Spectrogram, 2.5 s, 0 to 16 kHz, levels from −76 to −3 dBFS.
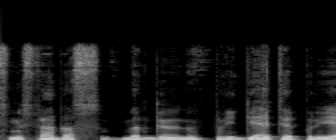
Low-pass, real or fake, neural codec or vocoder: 10.8 kHz; fake; codec, 24 kHz, 0.9 kbps, WavTokenizer, medium music audio release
